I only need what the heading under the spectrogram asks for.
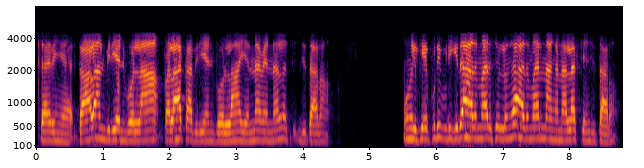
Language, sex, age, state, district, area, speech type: Tamil, female, 60+, Tamil Nadu, Tiruppur, rural, conversation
